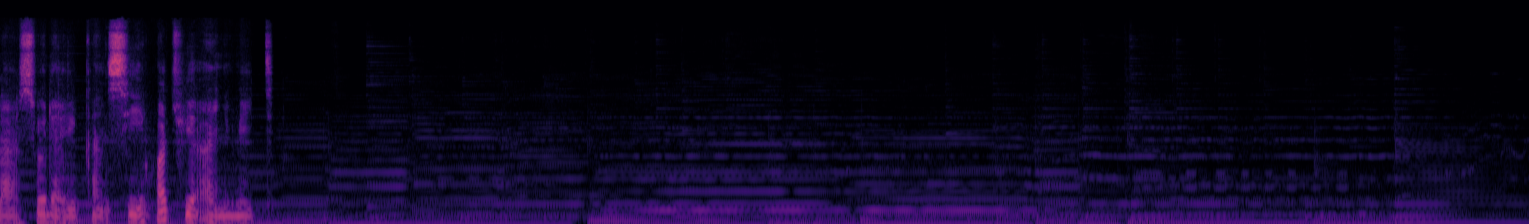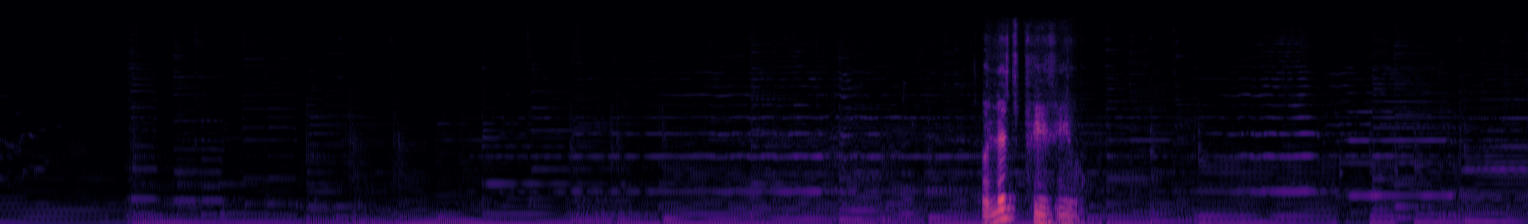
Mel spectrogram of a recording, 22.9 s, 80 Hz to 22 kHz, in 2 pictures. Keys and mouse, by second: 0.8 click, 2.0 click, 7.0 drag, 11.5-13.5 drag, 18.7 click, 19.3 space.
